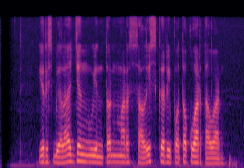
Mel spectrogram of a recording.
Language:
Sundanese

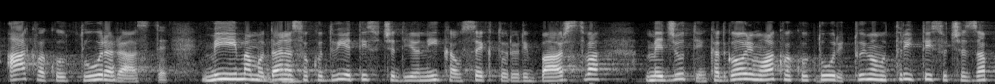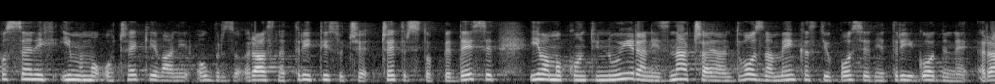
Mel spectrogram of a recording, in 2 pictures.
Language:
Croatian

